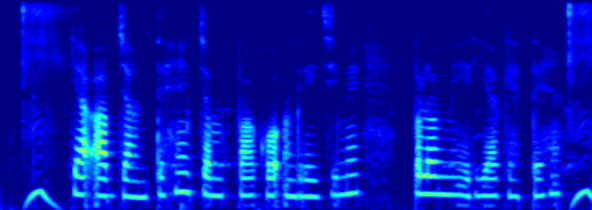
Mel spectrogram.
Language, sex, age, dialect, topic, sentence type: Hindi, female, 25-30, Garhwali, agriculture, statement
